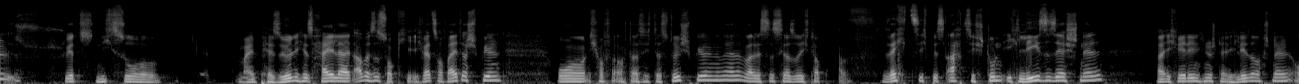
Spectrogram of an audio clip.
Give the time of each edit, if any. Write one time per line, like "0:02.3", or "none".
none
